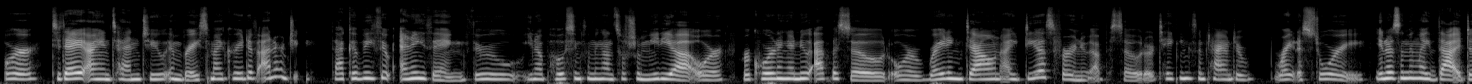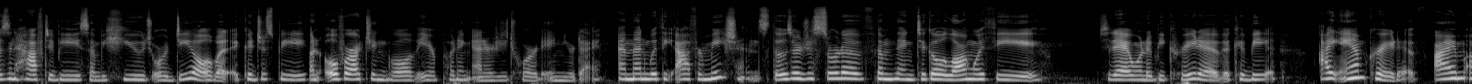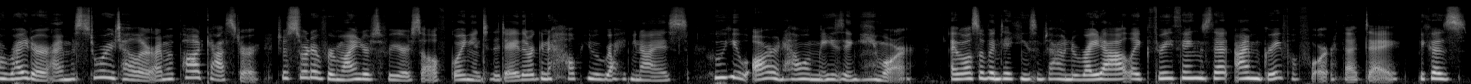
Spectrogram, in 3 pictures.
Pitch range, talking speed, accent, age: 220-260 Hz, 210 wpm, American, 10-29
